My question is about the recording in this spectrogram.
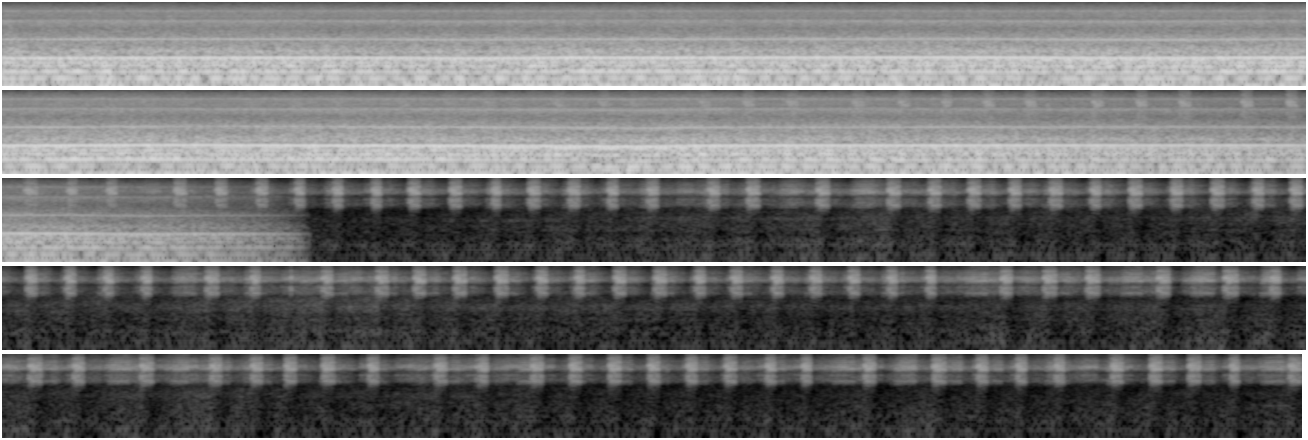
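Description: A loud, steady droning hum with several held tones, which fades over a couple of seconds and stops about halfway through. It gives way to high-pitched, cricket-like chirping pulsing evenly at about three chirps a second.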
